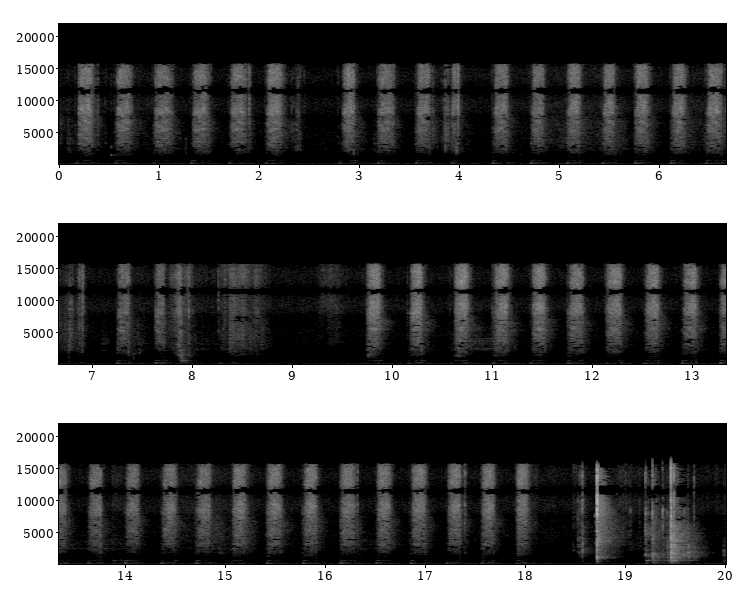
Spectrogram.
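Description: Felt-tip marker scribbling back and forth on a paper towel: a faint, quick, even scratching of about two to three strokes a second, with a short pause partway through and a louder knock near the end.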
